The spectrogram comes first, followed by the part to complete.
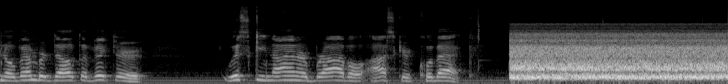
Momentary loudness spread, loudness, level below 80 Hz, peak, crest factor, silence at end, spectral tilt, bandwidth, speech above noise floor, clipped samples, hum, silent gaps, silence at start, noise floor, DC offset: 18 LU; -16 LUFS; -48 dBFS; -4 dBFS; 14 dB; 0 s; -6 dB/octave; 11 kHz; 21 dB; under 0.1%; none; none; 0 s; -47 dBFS; under 0.1%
